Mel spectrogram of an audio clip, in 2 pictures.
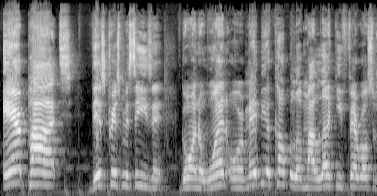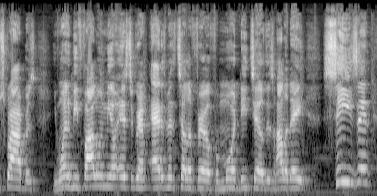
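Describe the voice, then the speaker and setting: A man's voice: high-pitched, a little fast, hardly any pauses, fairly bright tone, faint music behind. A man giving blunt, slangy hip hop commentary in a casual conversational way, sounding out of breath. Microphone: earbuds.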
